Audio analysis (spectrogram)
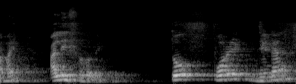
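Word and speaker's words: ت: তা তা উচ্চারণ করার সময় দেখবো যে আমরা জিভেটা দুটো দাঁতের সামনের দাঁতের তলে চাপ খেয়ে উচ্চারিত হচ্ছে তা। উপরের দাঁত জিভের আগার উপরে চাপ লেগে তা উচ্চারণ হচ্ছে।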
